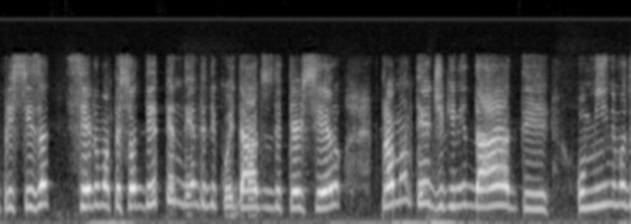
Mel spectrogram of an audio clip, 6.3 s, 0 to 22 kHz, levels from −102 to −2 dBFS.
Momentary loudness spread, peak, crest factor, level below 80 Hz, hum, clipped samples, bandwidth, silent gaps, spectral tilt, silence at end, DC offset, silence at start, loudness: 9 LU; -2 dBFS; 18 dB; -50 dBFS; none; under 0.1%; 8.4 kHz; none; -2.5 dB/octave; 0 s; under 0.1%; 0.05 s; -21 LUFS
